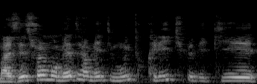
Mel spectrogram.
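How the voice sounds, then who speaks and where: A man talking at a fairly quick pace. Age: 50s. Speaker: musician and professor. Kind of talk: interview.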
